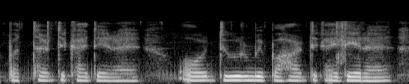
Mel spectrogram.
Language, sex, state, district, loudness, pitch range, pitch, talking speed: Hindi, female, Arunachal Pradesh, Longding, -15 LUFS, 175-190 Hz, 180 Hz, 190 wpm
